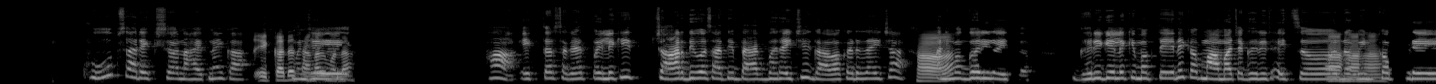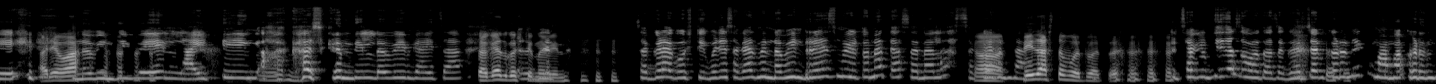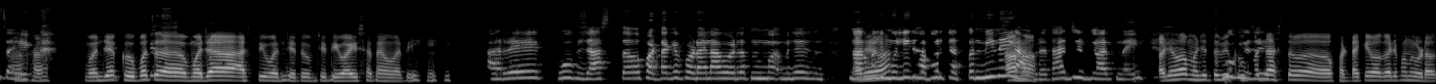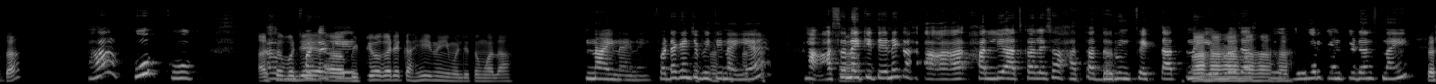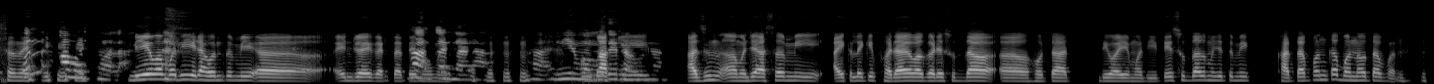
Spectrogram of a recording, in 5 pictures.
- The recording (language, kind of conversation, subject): Marathi, podcast, लहानपणीचा तुझा आवडता सण कोणता होता?
- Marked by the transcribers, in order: other background noise; joyful: "नवीन कपडे, नवीन दिवे, लाइटिंग. आकाश कंदील नवीन घ्यायचा"; chuckle; laughing while speaking: "आकाश कंदील नवीन घ्यायचा"; unintelligible speech; chuckle; laughing while speaking: "नवीन ड्रेस मिळतो ना त्या … एक मामाकडूनचा एक"; chuckle; laughing while speaking: "म्हणजे खूपच अ, मजा असते, म्हणजे तुमची दिवाळी सणामध्ये"; laugh; chuckle; joyful: "फटाके फोडायला आवडतात"; joyful: "पण मी नाही घाबरत, अजिबात नाही. खूप मजा येते"; chuckle; chuckle; chuckle; in English: "मूव्हमेंट"; chuckle; chuckle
